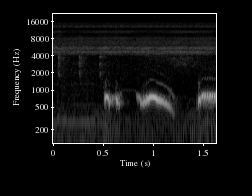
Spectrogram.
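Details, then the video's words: Spotted dove in a yard, manggung and meratus style coo used as a lure for doves: two short soft notes, then a longer rolling coo that falls at the end, and a final drawn-out coo begins. A faint steady high whine runs behind. "BALAM AJARAN MANGGUNG DAN MERATUS DI LAMAN ⭐ MEMIKAT BALAM"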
